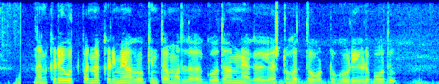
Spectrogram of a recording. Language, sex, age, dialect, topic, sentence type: Kannada, male, 25-30, Dharwad Kannada, agriculture, question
